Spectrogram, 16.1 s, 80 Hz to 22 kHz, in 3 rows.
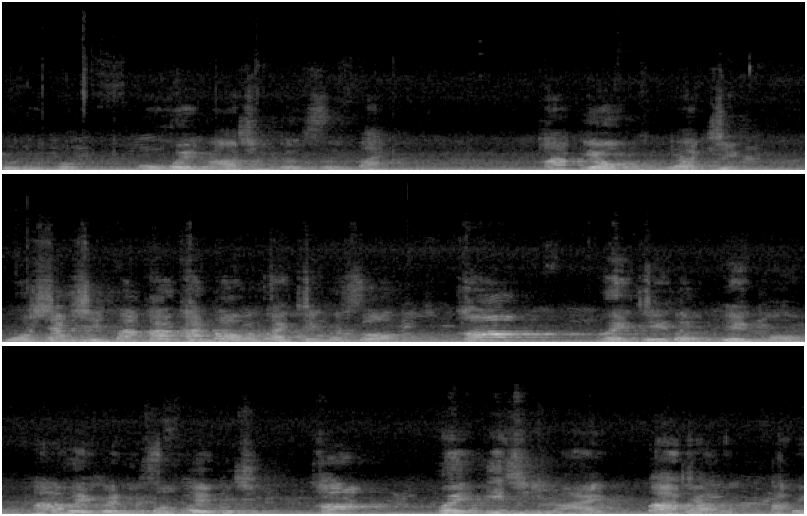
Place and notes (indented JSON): {
  "title": "Zhongzheng, Taipei City, Taiwan - Speech",
  "date": "2013-05-26 18:40:00",
  "description": "Antinuclear, Next to the protesters in the Legislative Yuan, Zoom H4n+ Soundman OKM II",
  "latitude": "25.04",
  "longitude": "121.52",
  "altitude": "20",
  "timezone": "Asia/Taipei"
}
